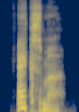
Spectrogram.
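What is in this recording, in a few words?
"eczema", British English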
